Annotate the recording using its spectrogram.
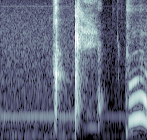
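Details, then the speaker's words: A baby lying on a quilt gives a quick, sharp sneeze with a small intake sound just before it, then an adult says "bless you". Sneeze. "Bless you. Oh my goodness. They're quite the sneezes."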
